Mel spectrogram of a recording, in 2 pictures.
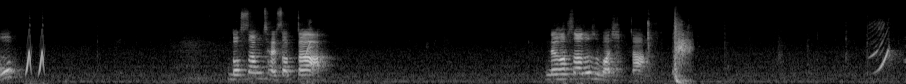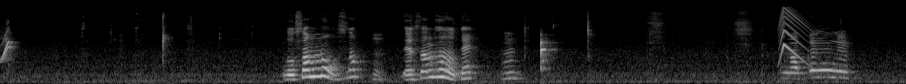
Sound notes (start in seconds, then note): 6.7 thud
